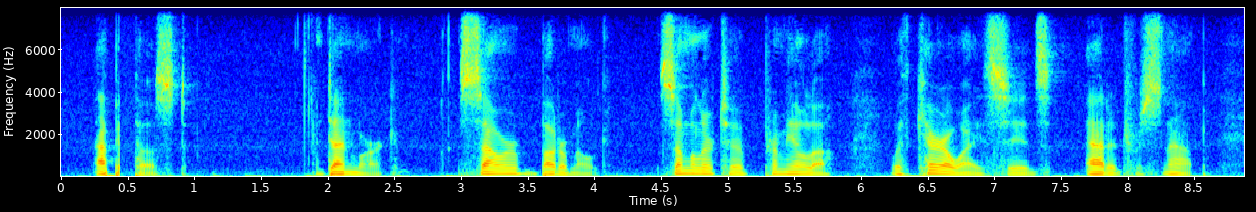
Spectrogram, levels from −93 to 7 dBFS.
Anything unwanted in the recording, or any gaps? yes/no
yes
